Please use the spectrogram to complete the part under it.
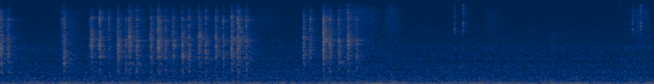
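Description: Fingers type on a computer keyboard while entering details into a password manager set up on a Raspberry Pi, producing quiet bursts of rapid key clicks separated by short pauses.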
